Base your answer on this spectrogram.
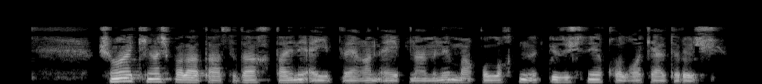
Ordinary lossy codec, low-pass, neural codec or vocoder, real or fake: MP3, 24 kbps; 7.2 kHz; none; real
